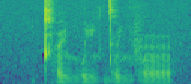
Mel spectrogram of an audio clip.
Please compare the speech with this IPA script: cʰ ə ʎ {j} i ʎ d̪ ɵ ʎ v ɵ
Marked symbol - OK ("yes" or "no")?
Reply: no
